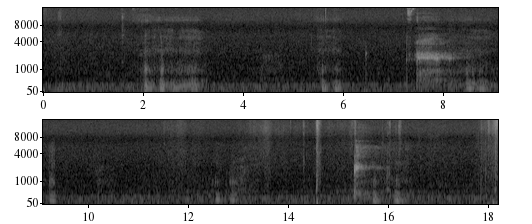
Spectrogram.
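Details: Sleeping male pet giving soft, irregular snuffling snores with small squeaks while twitching in sleep, in a quiet room; it briefly stirs and is told to go back to sleep; snoring.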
